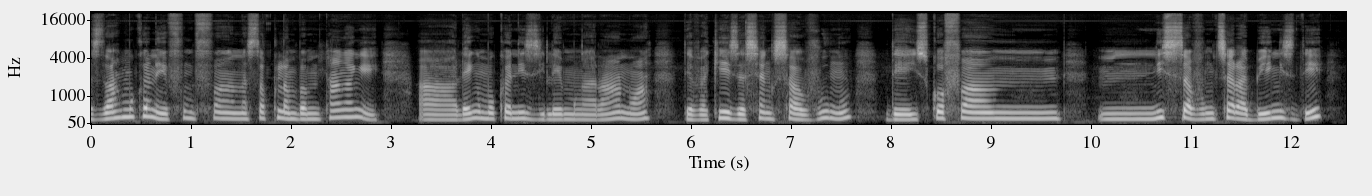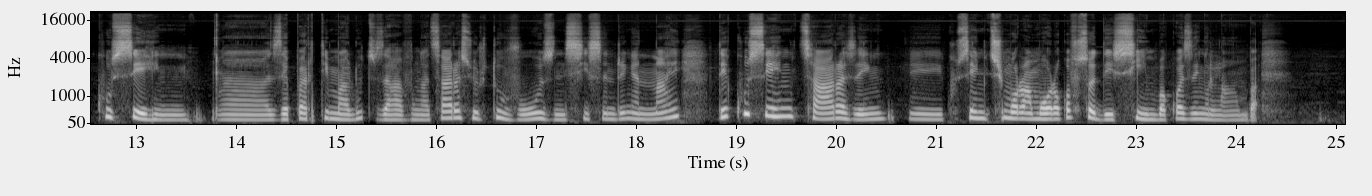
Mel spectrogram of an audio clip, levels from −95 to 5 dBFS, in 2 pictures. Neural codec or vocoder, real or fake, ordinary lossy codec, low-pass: none; real; none; none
